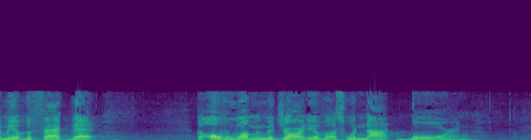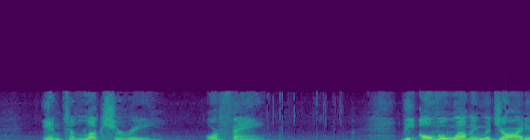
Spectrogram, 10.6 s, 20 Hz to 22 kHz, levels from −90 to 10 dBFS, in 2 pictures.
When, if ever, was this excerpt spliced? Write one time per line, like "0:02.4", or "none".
0:07.3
